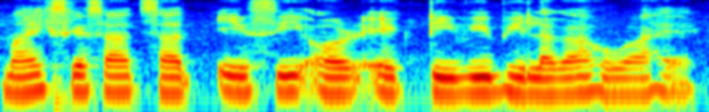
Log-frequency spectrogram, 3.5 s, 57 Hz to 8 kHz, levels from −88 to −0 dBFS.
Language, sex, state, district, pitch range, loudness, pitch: Hindi, male, Arunachal Pradesh, Lower Dibang Valley, 130-140 Hz, -15 LUFS, 135 Hz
